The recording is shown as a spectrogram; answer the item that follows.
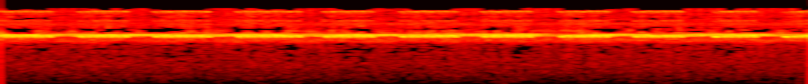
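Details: Insect calling in a steady, high-pitched, shrill trill that pulses in rapid beats, with one brief dip in loudness near the end; no other sounds are heard.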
